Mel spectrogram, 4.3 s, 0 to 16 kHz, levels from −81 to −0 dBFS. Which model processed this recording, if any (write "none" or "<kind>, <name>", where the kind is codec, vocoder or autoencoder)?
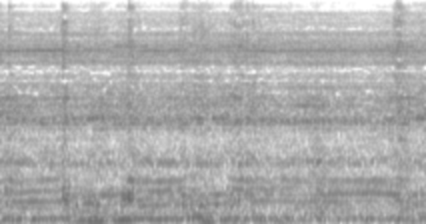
none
